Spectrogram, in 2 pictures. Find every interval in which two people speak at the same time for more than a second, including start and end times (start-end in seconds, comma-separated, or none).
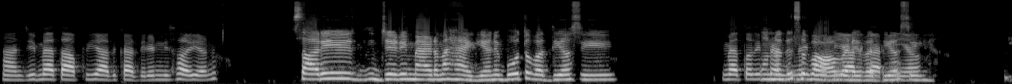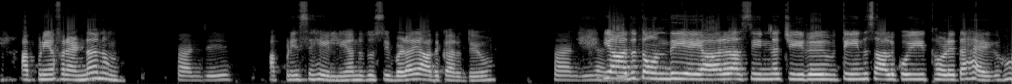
7.7-9.2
